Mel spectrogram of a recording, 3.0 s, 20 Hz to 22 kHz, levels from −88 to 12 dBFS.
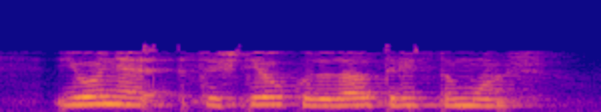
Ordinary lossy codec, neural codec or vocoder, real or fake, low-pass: AAC, 16 kbps; none; real; 19.8 kHz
